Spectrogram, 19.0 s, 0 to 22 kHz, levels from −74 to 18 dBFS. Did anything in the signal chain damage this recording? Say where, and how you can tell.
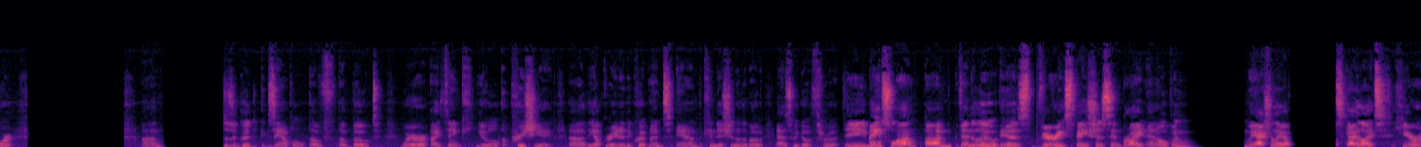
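Yes, the network and the receiver's jitter buffer did. Call audio freeze at 0.35–1.67 s and 15.76–16.62 s: the last sound continues as a fading buzz, then goes silent for about 1.2 s and 0.5 s. Playback resumes exactly where it stopped, inserting 1.3 s and 0.84 s of delay. Packets were likely held up in transit.

Long network dropout at 2.17–2.99 s and 17.20–17.83 s: the same fading fill and silence, but the sound comes back further along. About 0.8 s and 0.62 s are missing. That loss is what separates these from the freezes. The likely cause is packets that never arrived.

Jitter buffer speed-up at 7.39–7.56 s runs at 181% speed, cutting roughly 150 ms. From 8.02 to 13.28 s it runs at 114%, cutting roughly 0.7 s. The receiver trimmed pitch-period slices to drain excess buffered audio, so pitch stays unchanged, unlike a resampling error.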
